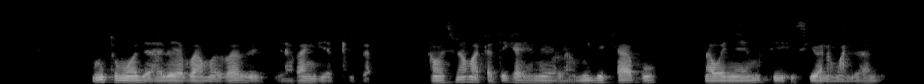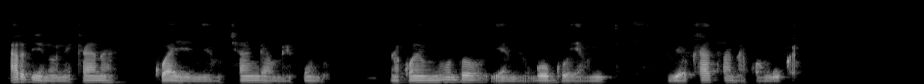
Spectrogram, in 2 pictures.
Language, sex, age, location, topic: Swahili, male, 36-49, Wajir, health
